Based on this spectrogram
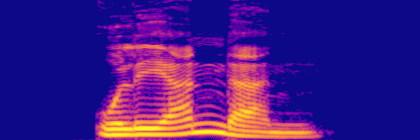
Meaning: dative plural of Oleander
- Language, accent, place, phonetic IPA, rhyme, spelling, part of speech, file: German, Germany, Berlin, [oleˈandɐn], -andɐn, Oleandern, noun, De-Oleandern.ogg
